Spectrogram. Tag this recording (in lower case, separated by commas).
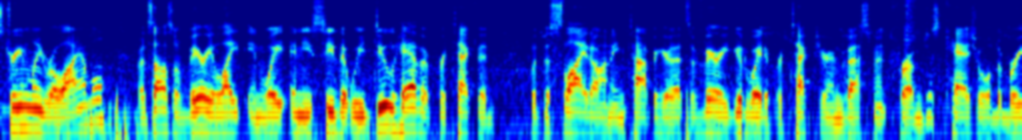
speech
